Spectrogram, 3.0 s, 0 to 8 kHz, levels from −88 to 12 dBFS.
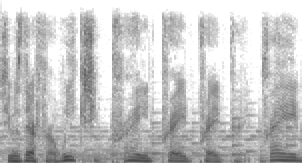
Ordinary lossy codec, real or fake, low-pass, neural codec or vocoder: Opus, 64 kbps; real; 7.2 kHz; none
